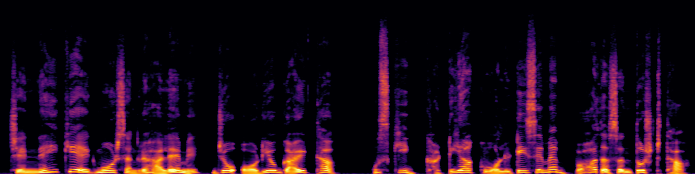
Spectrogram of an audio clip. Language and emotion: Hindi, disgusted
